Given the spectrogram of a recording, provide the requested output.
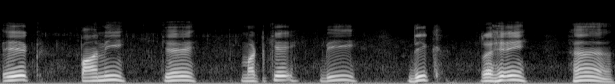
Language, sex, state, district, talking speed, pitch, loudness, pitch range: Hindi, male, Rajasthan, Jaipur, 80 wpm, 180 Hz, -15 LUFS, 160-195 Hz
